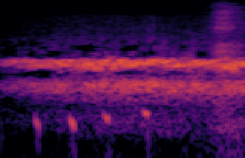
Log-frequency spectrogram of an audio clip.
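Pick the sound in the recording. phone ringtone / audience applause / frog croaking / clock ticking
frog croaking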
